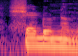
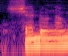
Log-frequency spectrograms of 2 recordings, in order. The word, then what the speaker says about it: pseudonym: इसके अंदर भी पी साइलेंट है, PSEUDONYM, शेडोनम यानी उपनाम। शेडोनम का मतलब उपनाम, फिक्शियस नेम, नकली जो नाम होता है, उपनाम, यानी उसको कहा जाता है शेडोनम।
